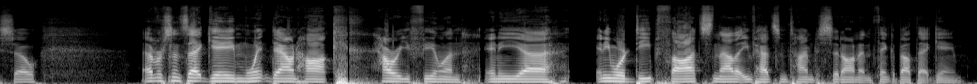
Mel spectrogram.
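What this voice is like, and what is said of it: Scratchy, recovering lost voice. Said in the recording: “My voice has went out here today. I'm starting to get it back, but still a little bit scratchy.”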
